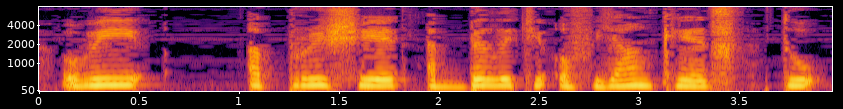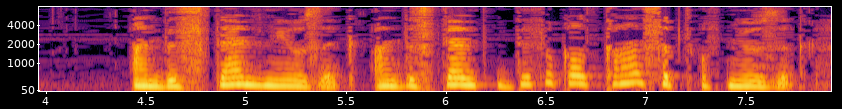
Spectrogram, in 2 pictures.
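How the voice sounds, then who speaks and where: In a Ukrainian accent, the speaker goes at a moderate pace with ordinary pitch variation and long, frequent pauses, the sound dry and close with no echo and music in the background. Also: woman, medium pitch for a woman. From Ukraine. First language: Ukrainian or Russian. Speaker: piano teacher and music school founder. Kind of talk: radio interview. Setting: radio studio.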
